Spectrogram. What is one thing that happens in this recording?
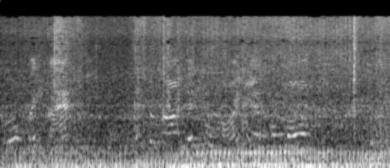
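A machete chops into coconut husk with dull thuds.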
